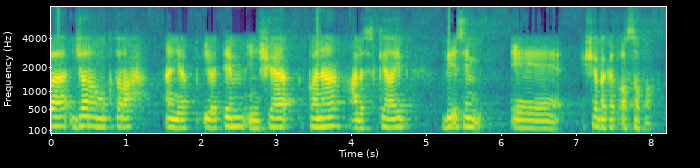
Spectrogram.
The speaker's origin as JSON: {"language": "Arabic", "town": "Nablus", "region": "West Bank", "country": "Palestine", "said": "فلسطيني من مدينة نابلس في الضفة الغربية، من مواليد عام 1980، أعمل معلم تربية إسلامية، متزوج،"}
